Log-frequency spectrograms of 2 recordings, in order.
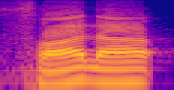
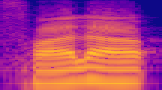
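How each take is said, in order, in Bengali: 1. শেষের ব্যঞ্জনটি গভীর, আর একটা ঝাঁকুনি দিয়ে ছাড়া হয়। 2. শেষের ব্যঞ্জনটি গভীর, আর একটা ঝাঁকুনি দিয়ে ছাড়া হয়।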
